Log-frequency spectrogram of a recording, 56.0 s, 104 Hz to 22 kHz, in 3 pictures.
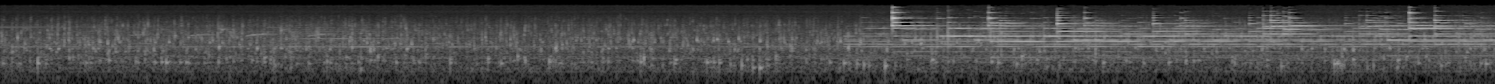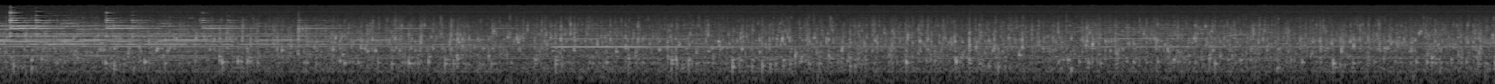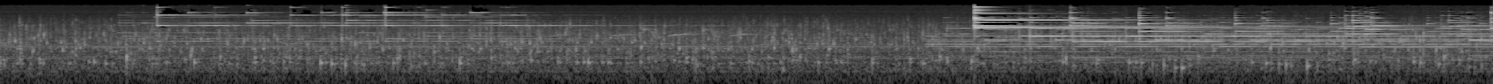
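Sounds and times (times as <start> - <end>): water trickling and dripping: 0.0 - 56.0
wind chimes ringing: 10.3 - 28.8, 38.7 - 46.2, 48.8 - 56.0.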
